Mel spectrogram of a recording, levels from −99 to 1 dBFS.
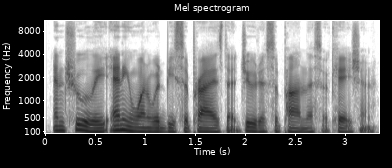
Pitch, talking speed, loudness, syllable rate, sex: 110 Hz, 215 wpm, -19 LUFS, 6.6 syllables/s, male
